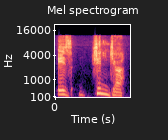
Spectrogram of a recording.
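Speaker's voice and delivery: very slow, cold threat; slow and deadly. Acted. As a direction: spell out each word like a warning. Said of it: "in a slow and deadly voice".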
